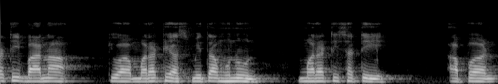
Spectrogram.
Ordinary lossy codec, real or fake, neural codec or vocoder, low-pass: Opus, 64 kbps; real; none; 7.2 kHz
